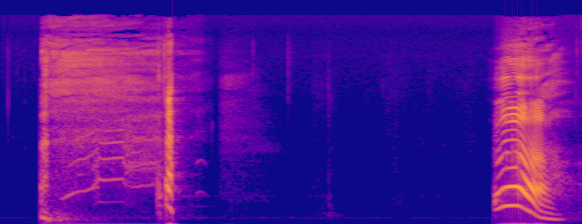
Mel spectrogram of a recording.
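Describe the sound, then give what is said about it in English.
A voiced yawn with a groaning, wavering tone. After a long silence comes a second short, moaning vocal exhale. “Sorry about the yawn.”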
